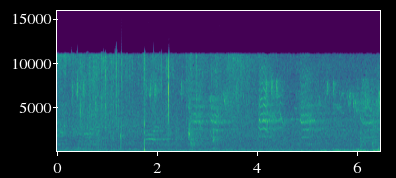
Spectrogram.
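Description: Outdoor park ambience: a steady low rumble with faint, short bird calls repeated in small groups in the second half, and a single sharp click near the middle.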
